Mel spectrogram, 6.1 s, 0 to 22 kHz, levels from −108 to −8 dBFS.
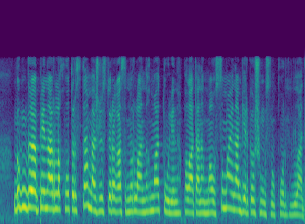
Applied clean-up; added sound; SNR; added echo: none; none; none; none.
